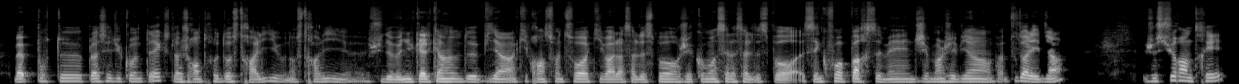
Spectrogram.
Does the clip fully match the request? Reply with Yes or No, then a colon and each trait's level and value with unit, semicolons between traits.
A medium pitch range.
No: narrow, 1.5 semitones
